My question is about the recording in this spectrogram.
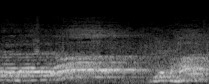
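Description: A man's voice through microphones, shouting a slogan in long drawn-out calls with the vowels held, like a chant.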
